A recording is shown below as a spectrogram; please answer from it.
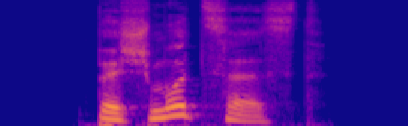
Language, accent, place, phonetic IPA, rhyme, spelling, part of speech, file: German, Germany, Berlin, [bəˈʃmʊt͡səst], -ʊt͡səst, beschmutzest, verb, De-beschmutzest.ogg
- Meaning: second-person singular subjunctive I of beschmutzen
